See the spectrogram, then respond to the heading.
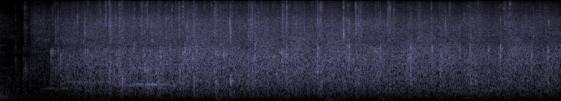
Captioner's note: applause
